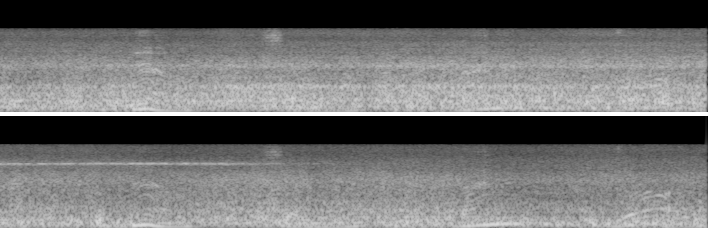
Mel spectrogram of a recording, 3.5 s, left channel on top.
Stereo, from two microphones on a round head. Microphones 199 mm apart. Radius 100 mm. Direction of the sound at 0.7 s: 55° left (ahead or behind).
